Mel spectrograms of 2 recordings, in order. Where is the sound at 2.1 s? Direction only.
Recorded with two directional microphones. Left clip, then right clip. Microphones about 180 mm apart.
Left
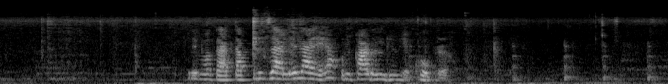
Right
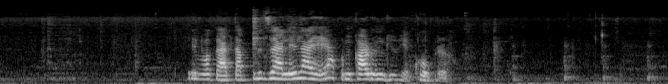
55° right (ahead or behind).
